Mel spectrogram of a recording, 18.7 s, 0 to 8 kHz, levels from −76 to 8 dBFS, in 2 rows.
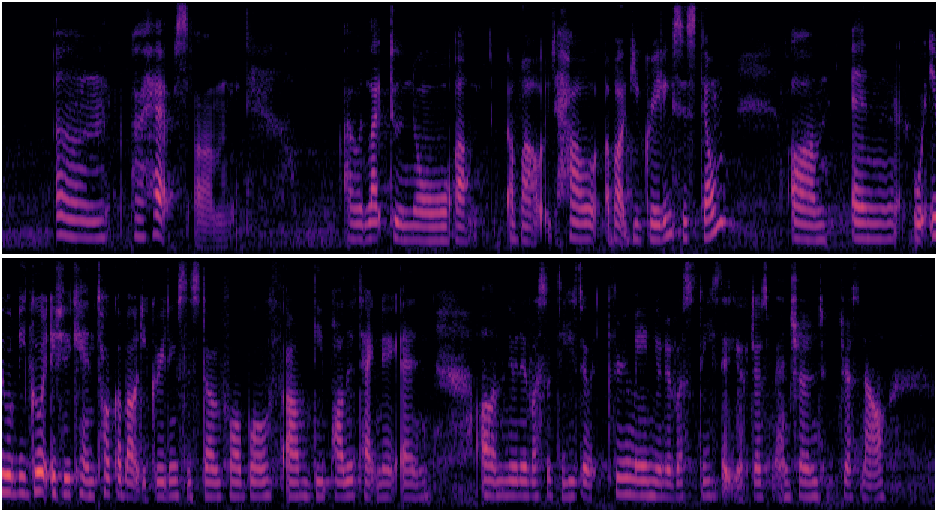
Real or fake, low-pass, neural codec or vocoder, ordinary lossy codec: fake; none; codec, 16 kHz, 4 kbps, X-Codec, HuBERT features, trained on LibriSpeech; none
